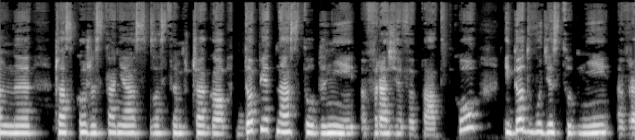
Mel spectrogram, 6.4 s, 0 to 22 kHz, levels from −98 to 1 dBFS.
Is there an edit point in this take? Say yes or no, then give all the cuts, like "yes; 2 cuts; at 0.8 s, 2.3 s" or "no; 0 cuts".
yes; 2 cuts; at 1.5 s, 2.3 s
